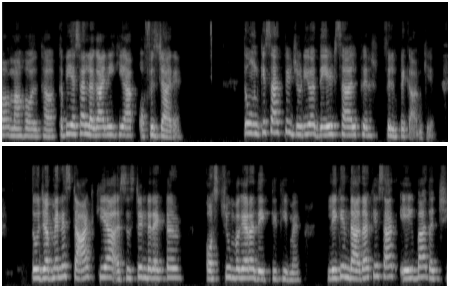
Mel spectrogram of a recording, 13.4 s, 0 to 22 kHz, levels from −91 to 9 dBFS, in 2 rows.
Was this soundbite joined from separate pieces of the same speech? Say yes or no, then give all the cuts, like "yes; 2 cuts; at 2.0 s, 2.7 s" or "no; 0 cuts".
no; 0 cuts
